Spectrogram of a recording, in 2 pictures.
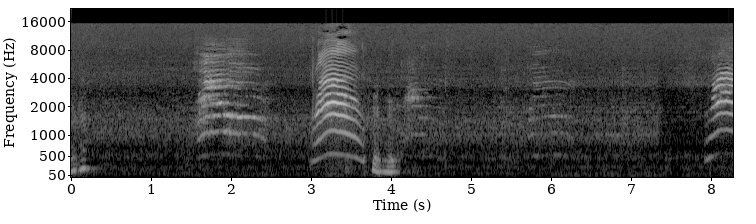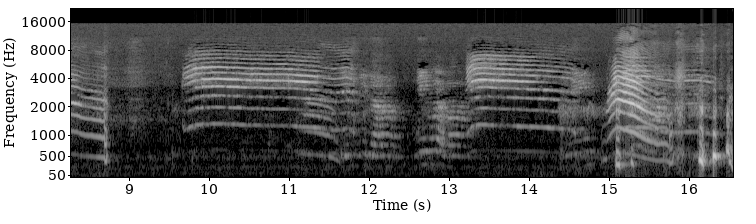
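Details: A pet cat meowing indoors while hearing other cats played on a computer: a string of harmonic meows, some short and arched, others long and drawn out, separated by quiet gaps, with a faint background hum.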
